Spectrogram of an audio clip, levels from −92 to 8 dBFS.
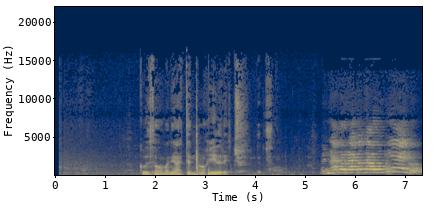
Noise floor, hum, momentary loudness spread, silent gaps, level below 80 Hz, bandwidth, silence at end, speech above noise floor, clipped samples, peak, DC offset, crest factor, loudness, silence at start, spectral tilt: -46 dBFS; none; 19 LU; none; -38 dBFS; 16.5 kHz; 0 s; 29 dB; under 0.1%; 0 dBFS; under 0.1%; 18 dB; -17 LUFS; 0.05 s; -4.5 dB/octave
